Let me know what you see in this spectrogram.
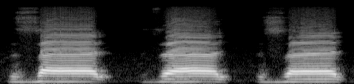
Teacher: Just like sa, the sound it makes while reading it, the upper side edge of two teeth. The tip of the tongue touches upper side, upper edge of teeth.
